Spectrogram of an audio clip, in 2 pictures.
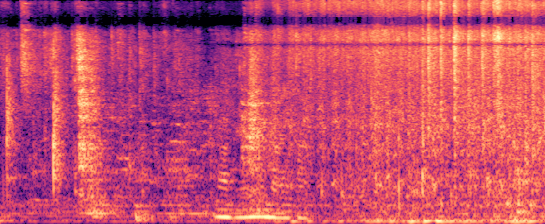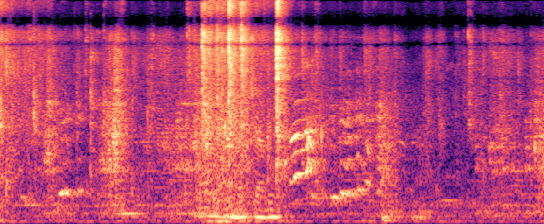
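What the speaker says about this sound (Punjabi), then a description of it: "ਰਾਤ ਦੇ ਵੱਡੇ ਕਬੂਤਰਾਂ ਨੂੰ ਖਰਾਕ ਖਾ ਲੈਣਗੇ" Pigeons coo in a loft at night as feed and water are set out, low soft coos rising twice amid steady background clatter while someone talks throughout.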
